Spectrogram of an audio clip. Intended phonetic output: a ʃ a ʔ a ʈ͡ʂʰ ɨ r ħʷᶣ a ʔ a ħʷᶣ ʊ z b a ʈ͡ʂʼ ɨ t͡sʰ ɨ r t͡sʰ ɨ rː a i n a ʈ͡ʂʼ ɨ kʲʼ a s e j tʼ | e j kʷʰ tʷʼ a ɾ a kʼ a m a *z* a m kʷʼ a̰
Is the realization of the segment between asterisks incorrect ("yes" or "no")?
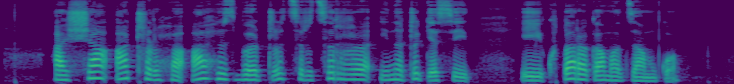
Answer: yes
